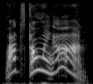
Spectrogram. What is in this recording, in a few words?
cartoon character high pitched voice says "whats going on"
